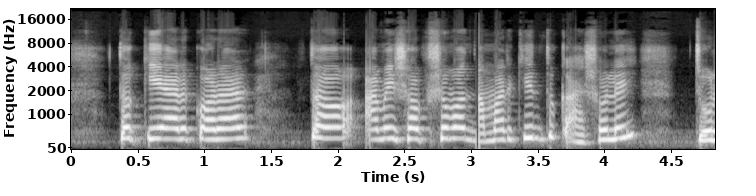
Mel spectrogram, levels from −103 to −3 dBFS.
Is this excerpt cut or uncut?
cut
